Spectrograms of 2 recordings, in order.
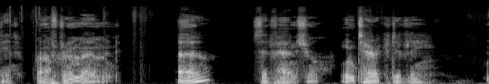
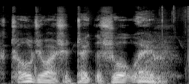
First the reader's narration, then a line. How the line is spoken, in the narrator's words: panted the squire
